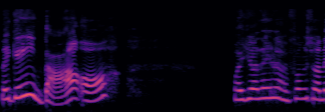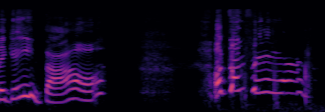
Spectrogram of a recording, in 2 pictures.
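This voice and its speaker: A woman's voice: high-pitched, big pitch swings, moderate pace, pushed and bright, heavily acted. A woman playing a cheeky, defiant teenage schoolgirl in an audio drama, with a whiny, dramatic delivery. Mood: hurt, defiant. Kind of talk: Cantonese radio drama acting.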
